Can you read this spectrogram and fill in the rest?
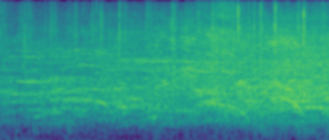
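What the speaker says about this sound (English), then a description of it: "Crowd really getting into this one." A crowd cheers and roars at a high school senior night wrestling match, the noise swelling louder toward the end, loud and close with a dense mix of voices.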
